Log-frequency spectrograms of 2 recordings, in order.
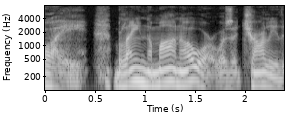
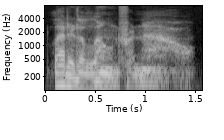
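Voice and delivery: deeper, quiet and steady; Roland, low voice; 7 semitones lower, 4 dB quieter than usual. A narrator's reading. Roland telling Eddie to drop it, low and quiet. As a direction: settle it with low authority.

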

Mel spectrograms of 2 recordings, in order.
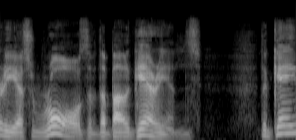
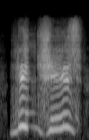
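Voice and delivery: high, excited cry; yell; 3 dB louder than usual. A narrator's reading. Harry correcting his friends as seeker falls, yelling. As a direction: yell the correction over the others. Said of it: "yelled Harry".

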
